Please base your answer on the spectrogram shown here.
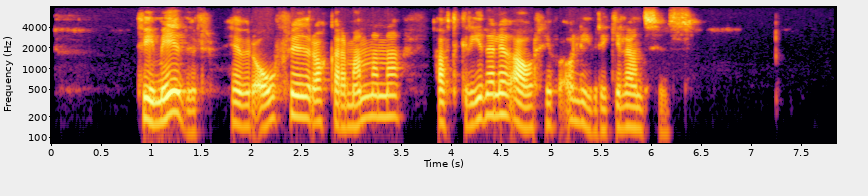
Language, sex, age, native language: Icelandic, female, 50-59, Icelandic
